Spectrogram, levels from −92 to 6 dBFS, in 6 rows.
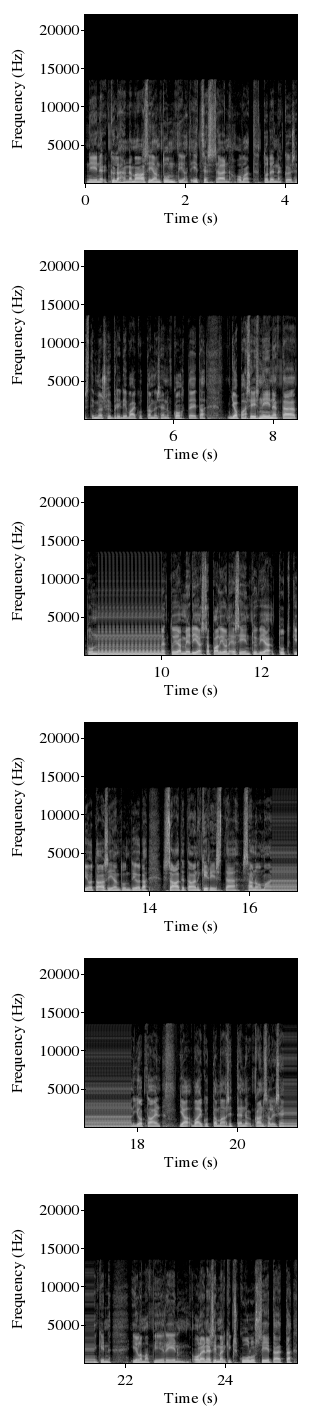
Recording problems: audio freezing; at 8.5 s for 1.5 s, at 16 s for 1.5 s and at 21 s

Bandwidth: 13.5 kHz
